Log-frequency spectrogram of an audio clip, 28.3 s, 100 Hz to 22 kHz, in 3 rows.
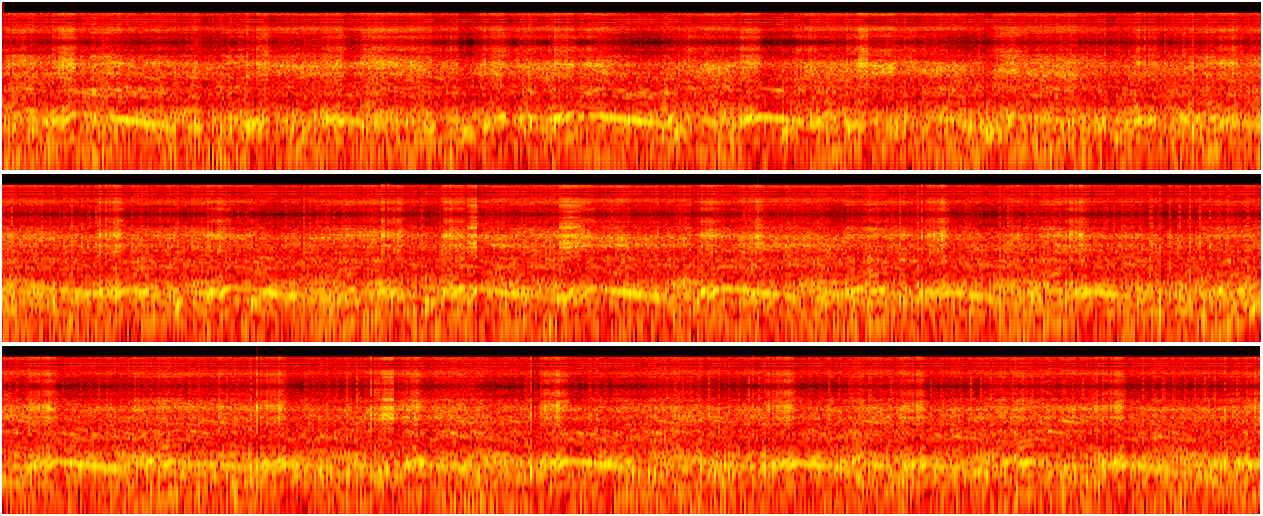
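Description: Several 100cc two-stroke motocross bikes revving up and down over and over while held at the start line, the rises and falls overlapping about once a second.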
